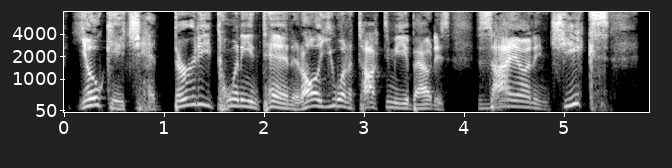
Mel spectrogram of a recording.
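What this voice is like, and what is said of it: Mike Malone impression, Jack Nicholson-like. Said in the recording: “Have a little, you have a little Jack Nicholson in your Michael Malone impression... That is your official Mike Malone.”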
